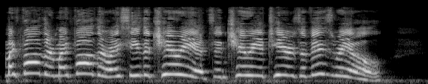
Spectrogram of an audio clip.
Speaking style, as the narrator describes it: cried out

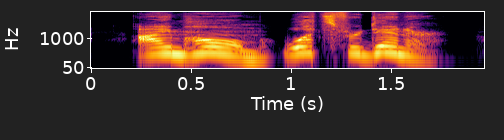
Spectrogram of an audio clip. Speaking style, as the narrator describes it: shouted

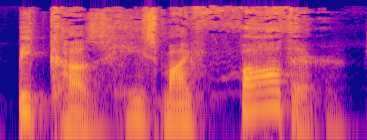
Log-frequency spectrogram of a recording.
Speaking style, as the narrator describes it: she had cried

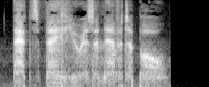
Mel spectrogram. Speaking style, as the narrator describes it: One of the bad beliefs said in a whisper

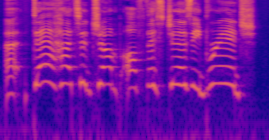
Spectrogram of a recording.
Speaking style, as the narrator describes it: Vic screamed

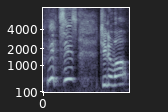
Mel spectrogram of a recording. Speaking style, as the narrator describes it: I laughed

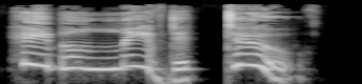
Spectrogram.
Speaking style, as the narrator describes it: cried Scrooge's nephew

